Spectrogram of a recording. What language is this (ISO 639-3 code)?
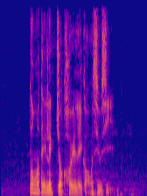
yue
